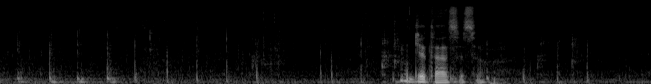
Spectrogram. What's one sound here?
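Heavy boots run quickly across a hard floor.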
